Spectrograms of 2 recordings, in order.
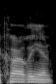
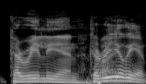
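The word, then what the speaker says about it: Karelian: You know, big on the Carian pie.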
